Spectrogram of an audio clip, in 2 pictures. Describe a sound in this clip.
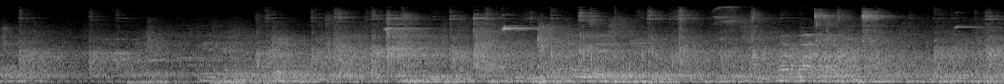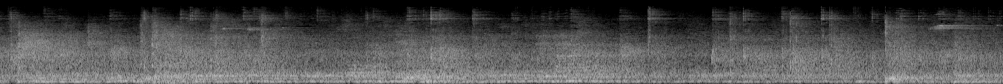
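Table tennis balls tap rapidly back and forth across a table in an echoing hall.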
